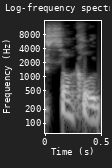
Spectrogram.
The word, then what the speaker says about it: Sokol: think, League Park was a stadium there, and they had these suckle groups from all over Pennsylvania and northern Ohio, and we would practice, these drills.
